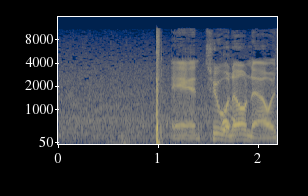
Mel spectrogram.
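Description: A ball smacks into a catcher's mitt.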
